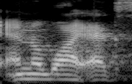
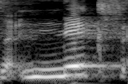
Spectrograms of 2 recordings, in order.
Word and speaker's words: NYX: the brand NYX NYX you can call it NYX if you want to the pronunciation is NYX and it is fantastic it is a fantastic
